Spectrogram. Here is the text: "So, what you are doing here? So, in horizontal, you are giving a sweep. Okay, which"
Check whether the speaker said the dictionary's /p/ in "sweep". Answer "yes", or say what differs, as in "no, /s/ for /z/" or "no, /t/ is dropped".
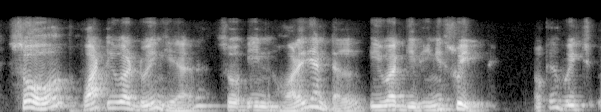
yes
